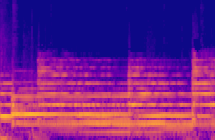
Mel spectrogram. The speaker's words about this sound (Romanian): Când bat clopote la înmormântare la Vaslui, patronii firmelor de servicii funerare și mai nou de catering își freacă mâinile de bucurie.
